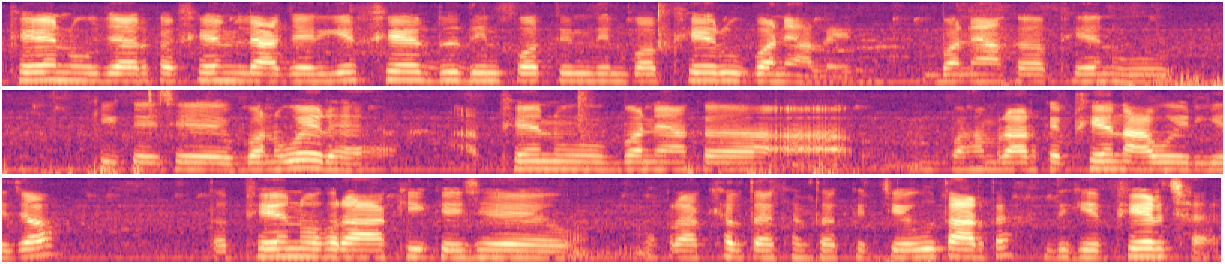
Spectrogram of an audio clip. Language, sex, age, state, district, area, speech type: Maithili, female, 45-60, Bihar, Araria, urban, spontaneous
